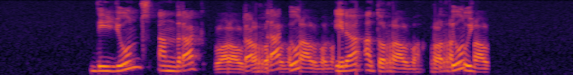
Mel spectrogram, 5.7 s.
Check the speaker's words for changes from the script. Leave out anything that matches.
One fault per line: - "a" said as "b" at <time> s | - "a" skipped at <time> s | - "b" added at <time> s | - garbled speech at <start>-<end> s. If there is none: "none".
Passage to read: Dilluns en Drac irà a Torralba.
- garbled speech at 2.1-3.4 s
- garbled speech at 4.3-4.9 s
